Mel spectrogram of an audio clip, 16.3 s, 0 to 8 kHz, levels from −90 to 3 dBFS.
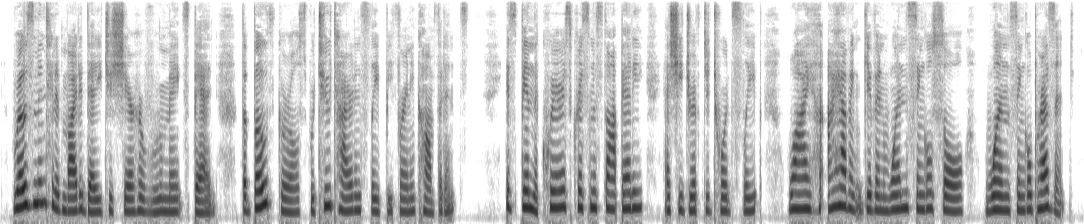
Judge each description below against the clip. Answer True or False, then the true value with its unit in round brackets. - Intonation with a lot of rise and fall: False (3.5 semitones)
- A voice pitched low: False (190 Hz)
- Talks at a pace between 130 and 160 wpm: True (155 wpm)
